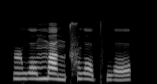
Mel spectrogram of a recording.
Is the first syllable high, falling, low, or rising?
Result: high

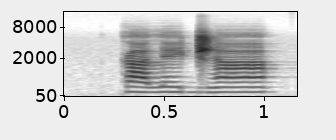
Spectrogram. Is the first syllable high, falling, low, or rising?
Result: low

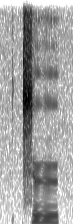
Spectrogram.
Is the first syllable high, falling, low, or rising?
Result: low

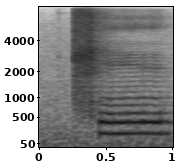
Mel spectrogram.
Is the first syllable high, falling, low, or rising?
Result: high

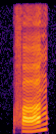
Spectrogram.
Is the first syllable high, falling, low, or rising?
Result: rising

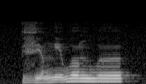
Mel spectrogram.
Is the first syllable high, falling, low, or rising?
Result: low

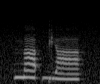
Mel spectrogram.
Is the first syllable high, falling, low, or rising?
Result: high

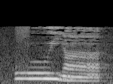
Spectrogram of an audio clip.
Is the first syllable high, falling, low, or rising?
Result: high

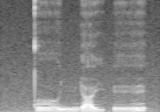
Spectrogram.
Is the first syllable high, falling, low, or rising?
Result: falling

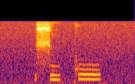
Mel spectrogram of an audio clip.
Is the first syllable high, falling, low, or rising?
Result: low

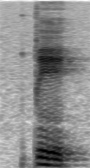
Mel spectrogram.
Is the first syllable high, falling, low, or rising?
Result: low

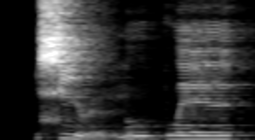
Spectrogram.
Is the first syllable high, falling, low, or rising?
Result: falling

